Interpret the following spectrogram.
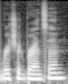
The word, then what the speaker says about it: Richard Branson: Richard Branson?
